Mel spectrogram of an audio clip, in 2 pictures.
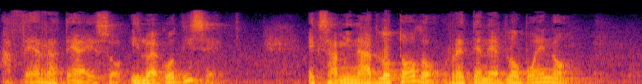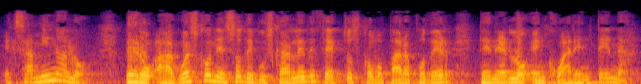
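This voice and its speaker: A man preaching a sermon, lively and joking with the congregation, acting out quotes and mimicking people. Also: fairly high pitch, unhurried. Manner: jokes with the congregation.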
